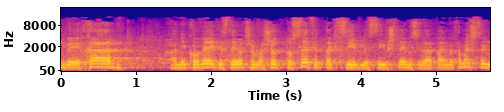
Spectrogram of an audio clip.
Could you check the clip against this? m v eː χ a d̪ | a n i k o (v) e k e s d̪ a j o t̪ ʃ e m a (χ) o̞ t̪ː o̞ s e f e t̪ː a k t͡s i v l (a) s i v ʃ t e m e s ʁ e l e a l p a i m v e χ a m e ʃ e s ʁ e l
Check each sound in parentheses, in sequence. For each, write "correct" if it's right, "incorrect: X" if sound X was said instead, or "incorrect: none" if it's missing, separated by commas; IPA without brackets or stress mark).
correct, incorrect: ʃ, incorrect: e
